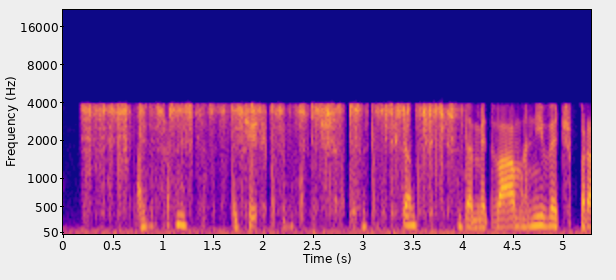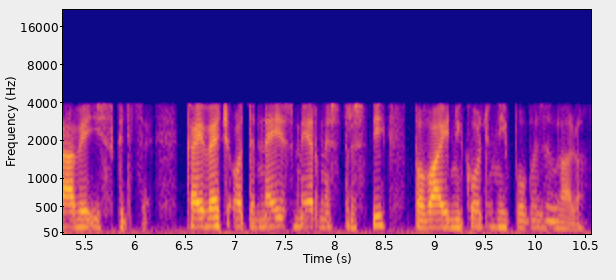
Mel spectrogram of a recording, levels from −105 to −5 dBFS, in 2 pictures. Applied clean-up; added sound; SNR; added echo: neural diffusion model UNIVERSE++.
